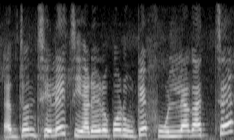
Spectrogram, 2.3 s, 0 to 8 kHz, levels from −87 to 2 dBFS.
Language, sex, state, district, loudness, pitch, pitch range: Bengali, female, West Bengal, Malda, -14 LUFS, 300 Hz, 285-325 Hz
